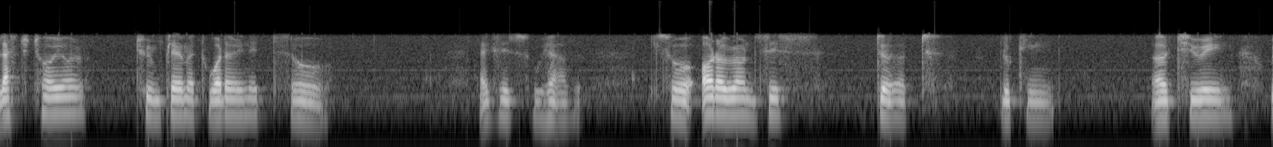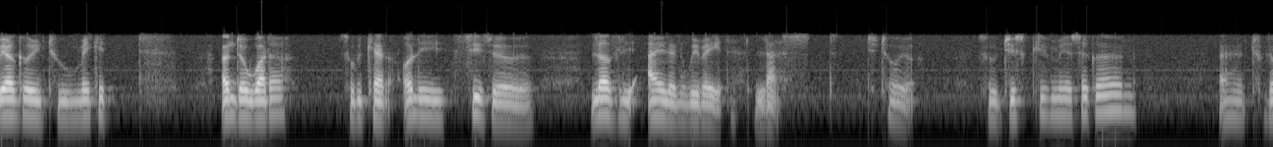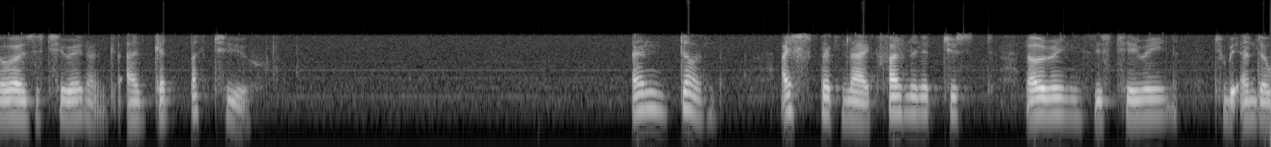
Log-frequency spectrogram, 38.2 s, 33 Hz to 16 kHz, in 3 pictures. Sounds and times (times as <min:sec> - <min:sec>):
Speech: 0:00.0 - 0:03.4, 0:04.8 - 0:05.9, 0:06.6 - 0:08.2, 0:08.8 - 0:10.6, 0:11.5 - 0:13.9, 0:15.0 - 0:24.2, 0:24.9 - 0:28.1, 0:31.8 - 0:32.7, 0:33.3 - 0:38.1.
